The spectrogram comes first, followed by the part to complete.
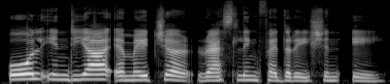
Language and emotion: Manipuri, neutral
